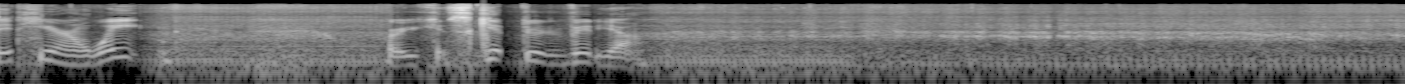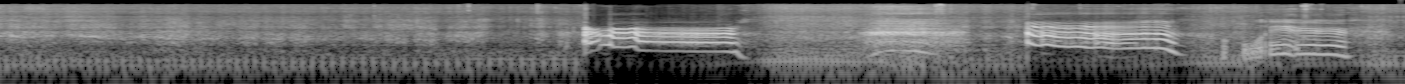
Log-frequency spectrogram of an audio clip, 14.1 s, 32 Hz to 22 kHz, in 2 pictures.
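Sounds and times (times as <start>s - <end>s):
road and wind noise: 0.0s - 14.0s
scooter engine running: 0.0s - 14.0s
high whining cry: 9.9s - 13.2s.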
